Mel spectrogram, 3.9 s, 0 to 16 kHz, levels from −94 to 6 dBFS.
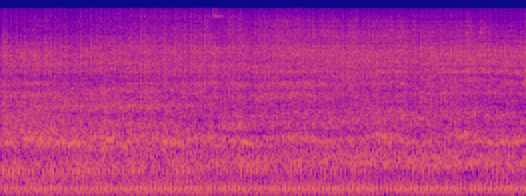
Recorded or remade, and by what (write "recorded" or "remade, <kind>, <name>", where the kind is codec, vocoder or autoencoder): remade, vocoder, Vocos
